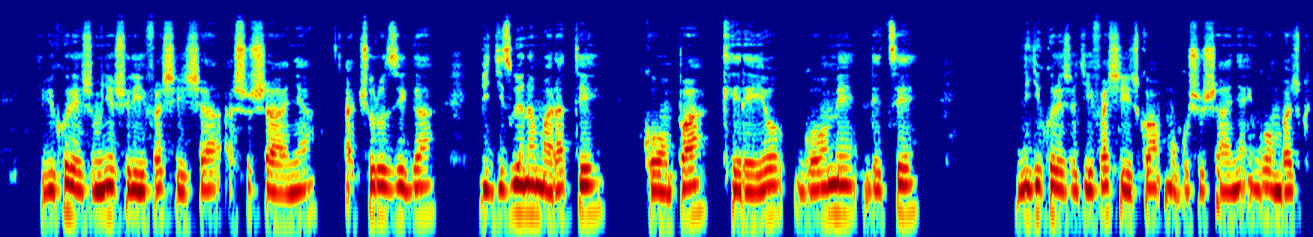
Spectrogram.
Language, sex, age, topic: Kinyarwanda, male, 25-35, education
